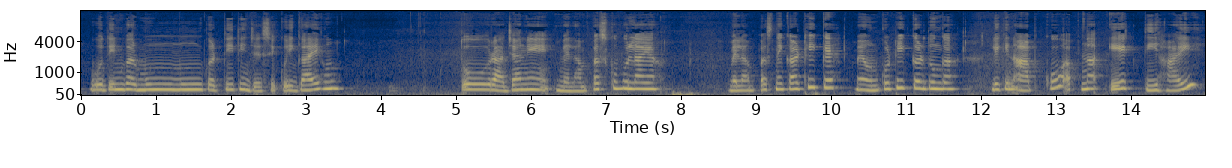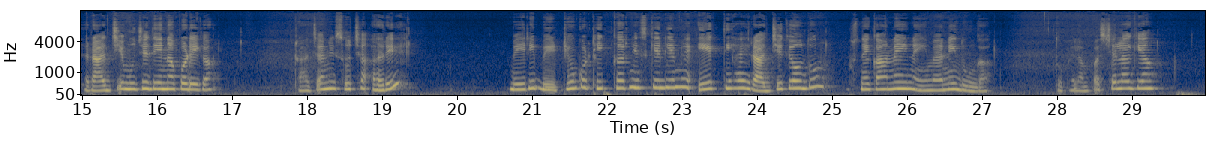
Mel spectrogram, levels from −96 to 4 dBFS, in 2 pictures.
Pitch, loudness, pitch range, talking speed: 265 Hz, -26 LUFS, 230-300 Hz, 130 wpm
